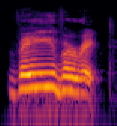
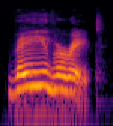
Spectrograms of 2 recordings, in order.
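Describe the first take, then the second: First: The word is said with three syllables. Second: The same.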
